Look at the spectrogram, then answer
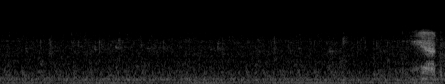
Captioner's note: liquids bubbling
